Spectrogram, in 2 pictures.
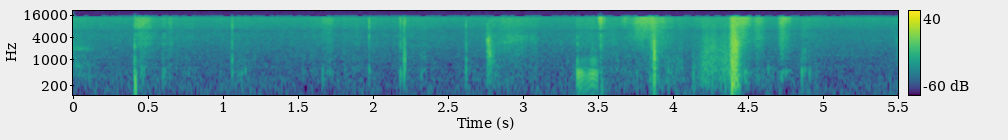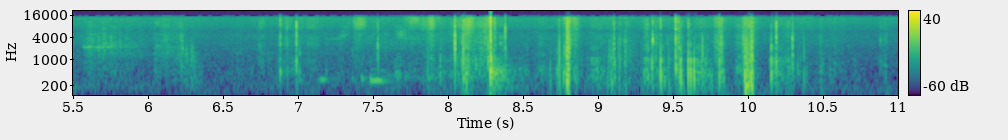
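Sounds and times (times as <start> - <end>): paper rustling and crinkling: 1.6 - 5.0, 5.6 - 10.7.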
